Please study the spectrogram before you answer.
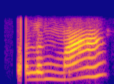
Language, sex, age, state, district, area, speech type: Tamil, female, 45-60, Tamil Nadu, Tirupattur, rural, conversation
